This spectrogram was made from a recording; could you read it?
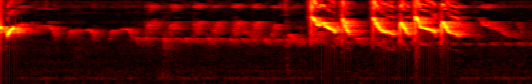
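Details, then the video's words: White-eye in full gacor song, used as a lure for other white-eyes: a thin high note, a soft sustained warble, then a loud flurry of sharp, down-slurred chirps late in the clip. "Suara burung Pleci ini Ampuh memicu semua Pleci cepat Buka Paruh dan gacor"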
